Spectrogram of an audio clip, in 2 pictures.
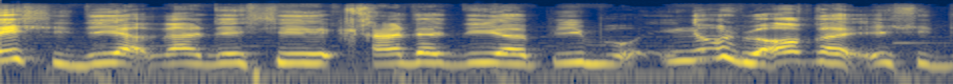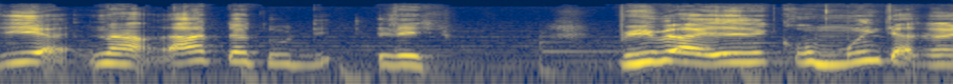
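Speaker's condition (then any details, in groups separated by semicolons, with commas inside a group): Cerebral palsy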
